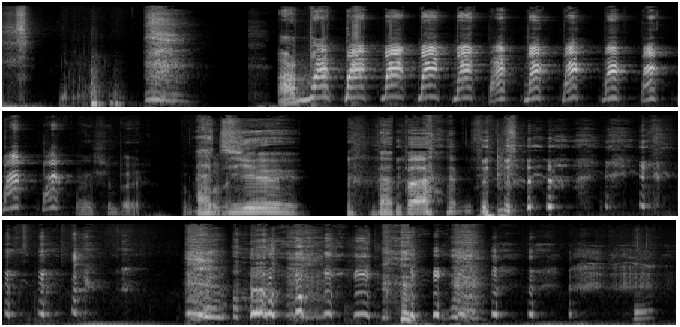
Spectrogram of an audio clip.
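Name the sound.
person imitating chicken clucking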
